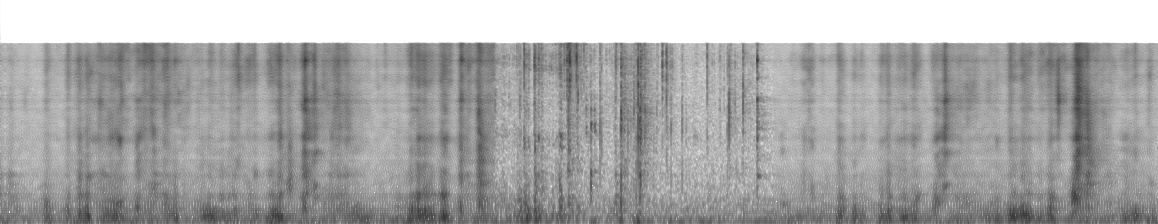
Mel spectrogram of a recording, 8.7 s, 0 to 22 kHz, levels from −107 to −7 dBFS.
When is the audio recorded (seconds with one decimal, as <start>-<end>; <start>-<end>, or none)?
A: 3.7-5.8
